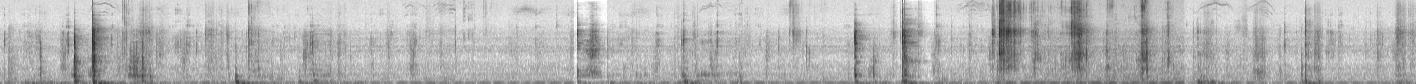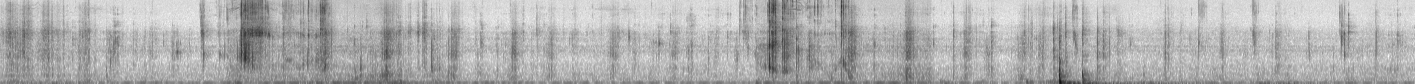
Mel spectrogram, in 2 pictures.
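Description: Close-miked chewing and crunching of food, with loud crisp crunches coming in bunches every few seconds, the crunchiest bites being tortilla chips dipped in salsa.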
